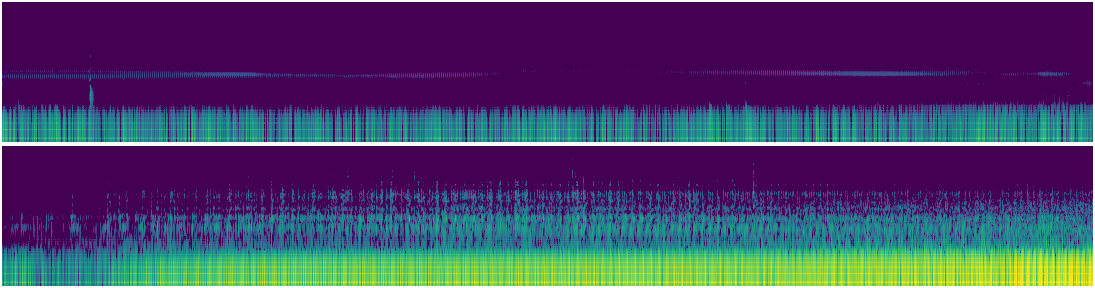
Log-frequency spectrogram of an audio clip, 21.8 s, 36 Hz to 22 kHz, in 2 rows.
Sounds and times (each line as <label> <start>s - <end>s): fan 9.2s - 21.8s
